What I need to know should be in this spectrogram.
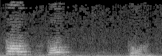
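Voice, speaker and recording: An American actor playing a guilty, slow-witted gangster who is haunted, stammering and agitated in a 1940s radio drama. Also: male voice, very high-pitched, sing-song, heavily acted. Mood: terrified. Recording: noisy, tinny vintage radio recording.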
